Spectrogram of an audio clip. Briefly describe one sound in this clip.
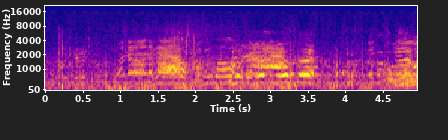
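Young men shout loudly outdoors.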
